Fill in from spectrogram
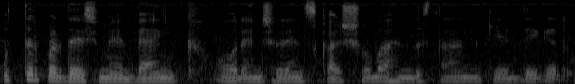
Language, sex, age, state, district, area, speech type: Urdu, male, 18-30, Uttar Pradesh, Gautam Buddha Nagar, urban, spontaneous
